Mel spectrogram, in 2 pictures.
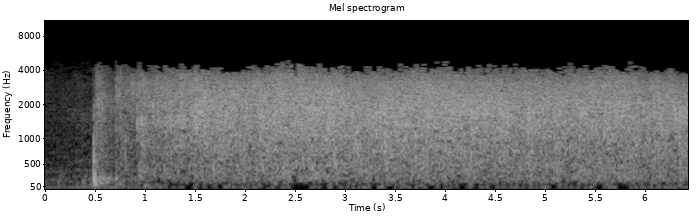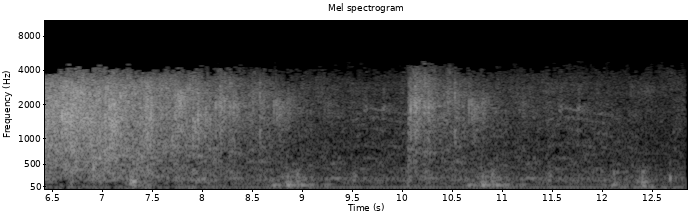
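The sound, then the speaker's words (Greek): A crowd bursts into sustained applause, loud and dense for several seconds before thinning out, with a brief second swell of clapping near the end. “Μα δεν φτάνει να τους χειροκροτείτε.”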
